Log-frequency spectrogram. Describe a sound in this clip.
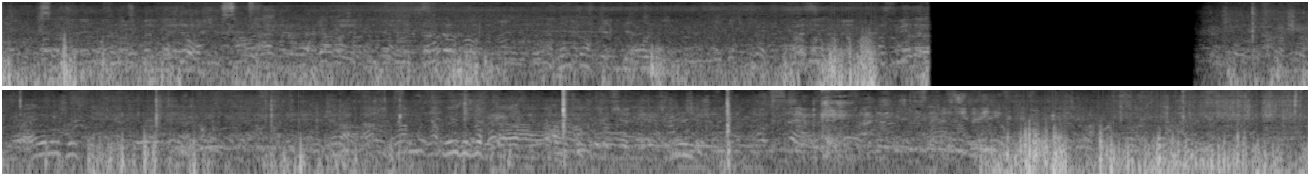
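A crowd of men talk over each other nearby, outdoors.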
